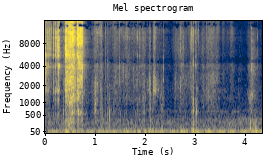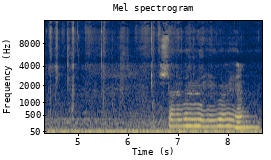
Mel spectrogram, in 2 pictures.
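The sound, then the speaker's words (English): A paper notepad being handled: a short, loud tearing crinkle at the start, then quieter rustling and scattered light taps of paper. “let me get my notepad and start writing this down before I forget.”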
